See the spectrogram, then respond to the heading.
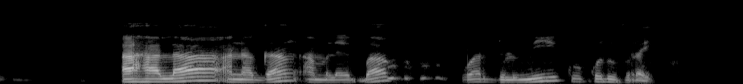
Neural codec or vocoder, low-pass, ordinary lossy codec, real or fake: none; 7.2 kHz; Opus, 16 kbps; real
